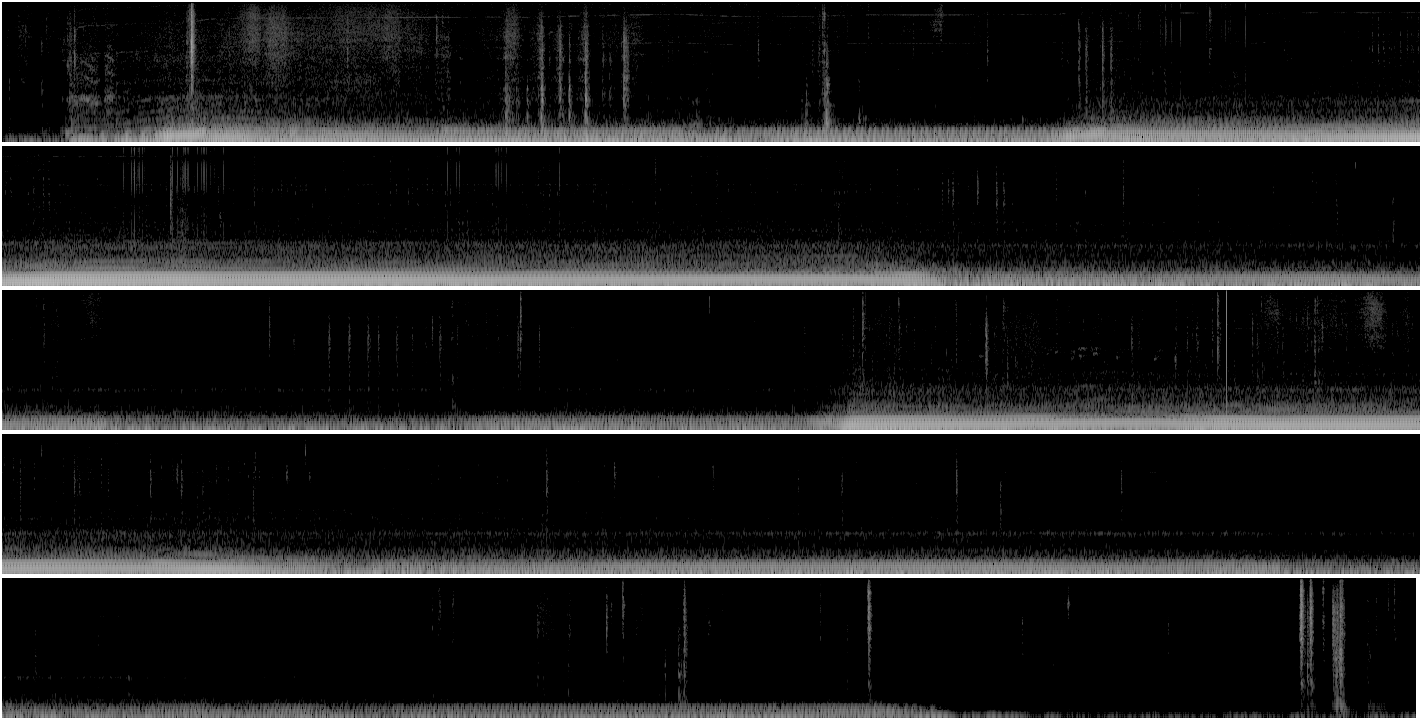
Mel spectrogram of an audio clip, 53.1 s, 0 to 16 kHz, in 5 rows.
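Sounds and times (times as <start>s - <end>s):
Toyota Chaser Mark 2 engine starting, idling and driving away, heard from interior: 0.0s - 49.6s, 52.2s - 53.0s.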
